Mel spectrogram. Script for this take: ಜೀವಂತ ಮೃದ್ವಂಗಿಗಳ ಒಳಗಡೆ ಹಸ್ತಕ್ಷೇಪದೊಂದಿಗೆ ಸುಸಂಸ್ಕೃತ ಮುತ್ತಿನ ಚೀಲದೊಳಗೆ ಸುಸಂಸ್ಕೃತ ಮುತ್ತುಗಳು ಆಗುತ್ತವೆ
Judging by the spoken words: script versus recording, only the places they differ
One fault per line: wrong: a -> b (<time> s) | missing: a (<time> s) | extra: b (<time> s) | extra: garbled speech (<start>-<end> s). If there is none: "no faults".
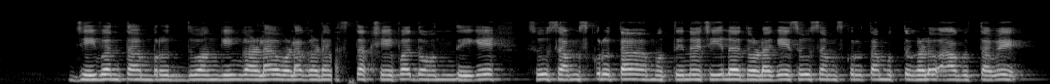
no faults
